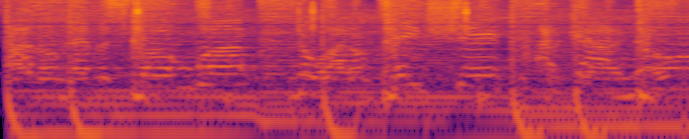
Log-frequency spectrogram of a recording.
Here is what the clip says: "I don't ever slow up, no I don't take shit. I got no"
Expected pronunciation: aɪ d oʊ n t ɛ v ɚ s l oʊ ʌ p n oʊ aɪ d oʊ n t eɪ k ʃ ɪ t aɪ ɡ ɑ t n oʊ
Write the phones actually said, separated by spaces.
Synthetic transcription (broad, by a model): aɪ d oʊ n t ɛ v ɚ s oʊ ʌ n oʊ aɪ d oʊ n t eɪ k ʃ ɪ aɪ ɡ ɑ t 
